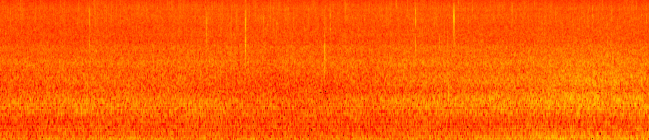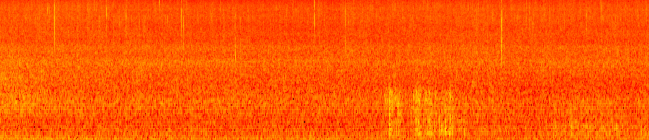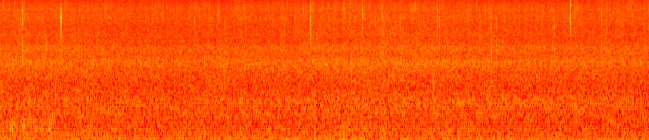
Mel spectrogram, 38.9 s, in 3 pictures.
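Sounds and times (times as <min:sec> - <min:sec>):
outdoor rain: 0:00.0 - 0:38.9
outdoor wind: 0:00.0 - 0:38.9
thunder: 0:20.7 - 0:23.0.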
